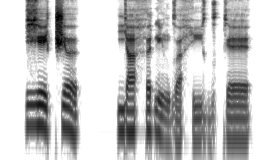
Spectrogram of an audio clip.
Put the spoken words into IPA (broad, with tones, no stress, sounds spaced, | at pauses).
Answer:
ɣ e˦˨ t͡ʃ ə˦˨ | j a˦ h ə˦ ɗ ĩ˨ ɡʷ a˨ h iː˨ ɡʷ ə˨ k ɛ˧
